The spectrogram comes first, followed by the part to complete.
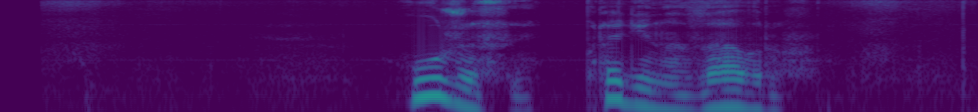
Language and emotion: Russian, sad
